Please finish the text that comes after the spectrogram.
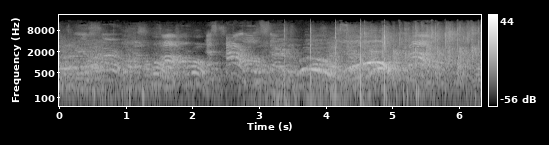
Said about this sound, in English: Glory to God. Thank you, Lord. Thank y'all for clapping, but I was clapping for myself.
